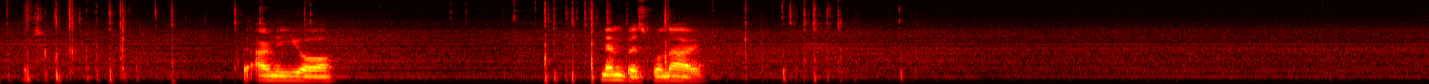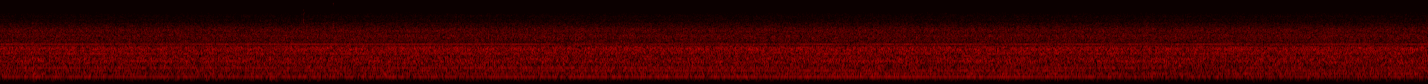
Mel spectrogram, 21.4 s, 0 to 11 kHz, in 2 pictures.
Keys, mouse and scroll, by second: 0.0-1.9 typing, 3.9-7.1 typing, 9.4-10.1 drag.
